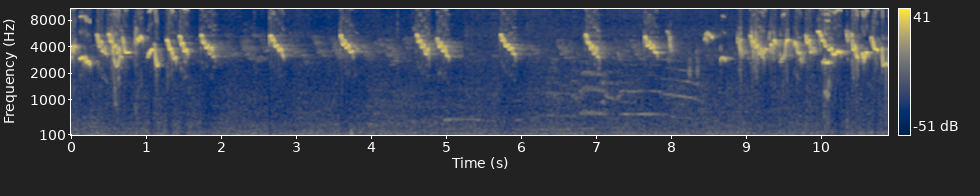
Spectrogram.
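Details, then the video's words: Lombok white-eye, yellow-toned local type, sung as a training track meant to provoke rivals: sharp high chirps sweeping downward, in irregular bursts and single notes, with faint lower drawn whistles in the background. "Masteran Kecial Kuning SELALU SUKSES Pancing Emosi Lawan Bikin Cepat GACOR"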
